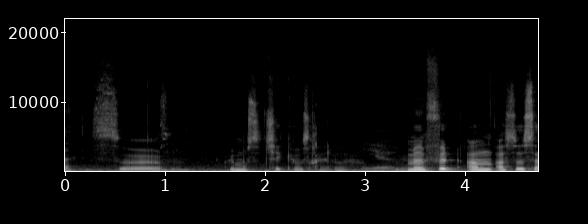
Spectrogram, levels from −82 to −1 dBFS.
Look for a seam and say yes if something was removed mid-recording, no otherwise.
no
